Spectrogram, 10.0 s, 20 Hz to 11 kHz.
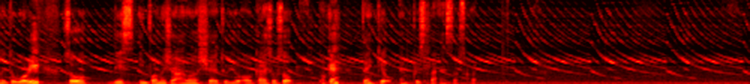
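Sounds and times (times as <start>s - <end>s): burglar alarm siren: 0.0s - 10.0s.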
